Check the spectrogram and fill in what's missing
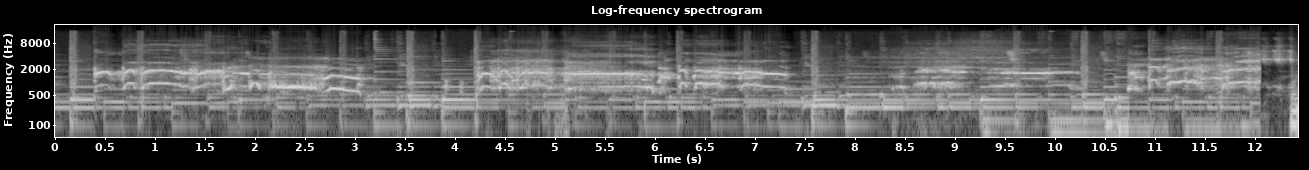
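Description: Gamefowl roosters crowing loudly and repeatedly, several long cock-a-doodle-doo calls overlapping one another close by, over constant background clucking and farmyard noise.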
